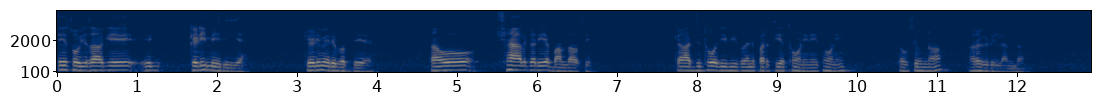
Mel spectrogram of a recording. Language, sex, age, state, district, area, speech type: Dogri, male, 30-45, Jammu and Kashmir, Udhampur, rural, spontaneous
